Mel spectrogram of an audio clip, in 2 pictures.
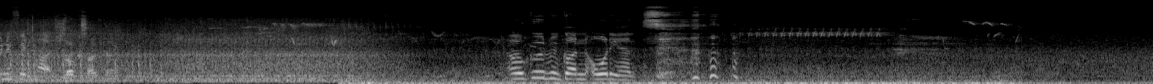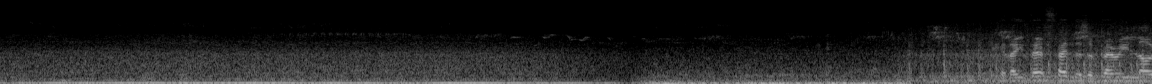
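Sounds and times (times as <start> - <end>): boat engine rumbling: 0.0 - 23.0.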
